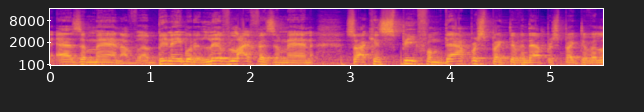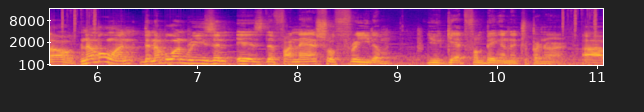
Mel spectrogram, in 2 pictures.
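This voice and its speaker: A man's voice: lowish voice, a bit bright. A man from Kenya giving a casual, conversational monologue as host of his channel, often repeating words and restarting sentences. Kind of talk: casual talking-head monologue.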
